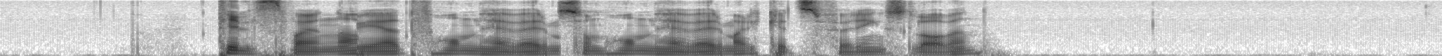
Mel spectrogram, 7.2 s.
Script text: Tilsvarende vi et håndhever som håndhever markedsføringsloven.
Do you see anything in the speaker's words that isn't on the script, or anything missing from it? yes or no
no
